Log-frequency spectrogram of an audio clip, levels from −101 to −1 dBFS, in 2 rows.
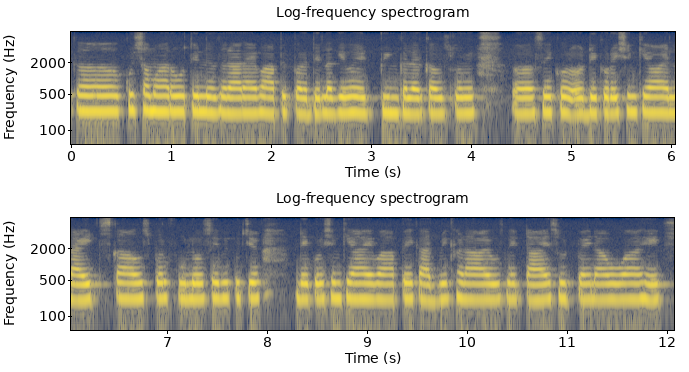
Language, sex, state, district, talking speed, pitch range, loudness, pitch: Hindi, female, Uttarakhand, Tehri Garhwal, 235 wpm, 215-225 Hz, -13 LUFS, 215 Hz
